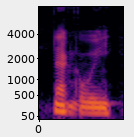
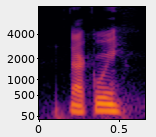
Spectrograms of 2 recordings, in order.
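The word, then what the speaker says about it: Ngakoue: Nakui. – That's how I pronounce it. – Nakui, that's how you would say it? – Yeah.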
